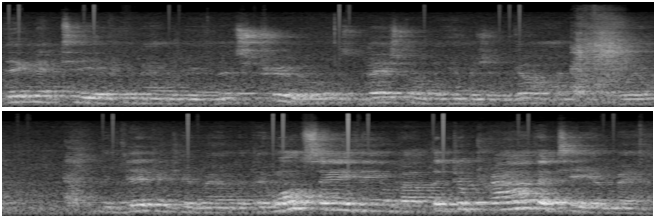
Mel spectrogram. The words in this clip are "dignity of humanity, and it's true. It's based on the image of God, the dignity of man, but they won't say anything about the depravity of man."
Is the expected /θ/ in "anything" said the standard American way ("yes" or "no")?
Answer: yes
